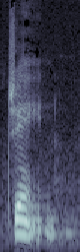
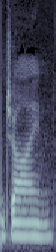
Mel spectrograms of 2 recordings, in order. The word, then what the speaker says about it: Jain: So he's debating with a Jain, sometimes pronounced Jain, which is another religious school, basically.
